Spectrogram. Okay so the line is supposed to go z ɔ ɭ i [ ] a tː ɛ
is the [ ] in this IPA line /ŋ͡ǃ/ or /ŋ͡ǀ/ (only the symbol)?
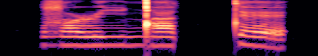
ŋ͡ǃ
